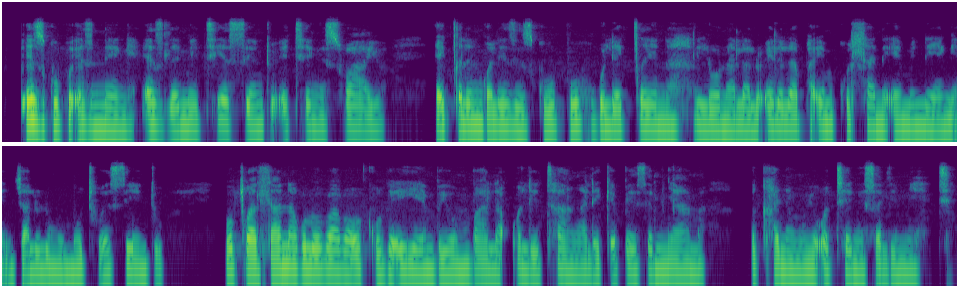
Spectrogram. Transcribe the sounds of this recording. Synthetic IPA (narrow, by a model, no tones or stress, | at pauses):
iziɣub̥ʱuʔezineŋiezilemitʰijesintʼṵʔɛtʰeŋiswaːjɔ | ɛǀɛleniɣwaleziziɣub̥ʱuɣulɛǀɛnalɔnalalɔ̰ʔɛlɛlapʰa̰ʔim̩kʰuɬanɛ̰ʔemineŋḭnd͡ʒʱa̰lɔliŋumutʰuwesintʼu | ɣuɡ͡ǀʱwaɮanaɣulɔβaβauɡ͡ǃʱuɣɛʔijɛmbʱɛjom̩βalaolitʰaŋalɛkʼɛpʼɛsem̩ɲama | ukʰaɲaŋujɛ̰ʔɔtʰeŋisa̰limiːtʰi̥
